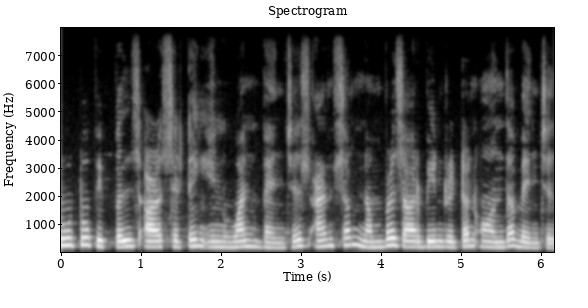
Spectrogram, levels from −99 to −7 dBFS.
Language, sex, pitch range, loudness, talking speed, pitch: English, female, 195-225 Hz, -16 LUFS, 165 wpm, 205 Hz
